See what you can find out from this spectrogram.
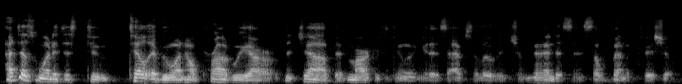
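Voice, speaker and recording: A man speaking as a club president, giving earnest, soft-spoken remarks over a video call. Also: on the low side, brisk, creaky, breathy edge.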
